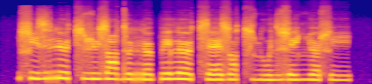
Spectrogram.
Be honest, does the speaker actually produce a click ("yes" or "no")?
no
